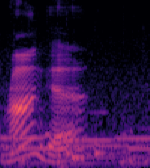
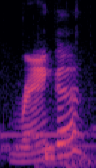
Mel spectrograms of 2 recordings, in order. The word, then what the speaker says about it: Ranga: It's pronounced Ranga. Like the Aussie slang for a ginger. I I don't I don't Ranga. Ranga.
